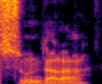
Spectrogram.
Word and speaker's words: Sundara: So my children's names are Sundara, or the more traditional pronunciation is Sundara.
